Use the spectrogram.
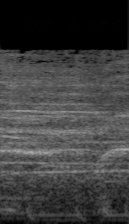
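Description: A crowd at a male pageant's question-and-answer round in San Manuel, Tarlac shouts and cheers loudly and continuously throughout, with whoops and yells blending into a dense, steady roar.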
